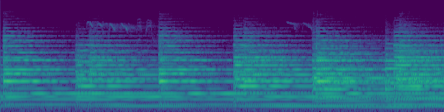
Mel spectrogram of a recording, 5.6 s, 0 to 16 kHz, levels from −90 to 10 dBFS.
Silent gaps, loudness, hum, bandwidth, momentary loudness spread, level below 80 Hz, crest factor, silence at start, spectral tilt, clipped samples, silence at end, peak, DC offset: none; -26 LUFS; none; 8.8 kHz; 9 LU; -70 dBFS; 16 dB; 0 s; -3 dB/octave; under 0.1%; 0 s; -10 dBFS; under 0.1%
